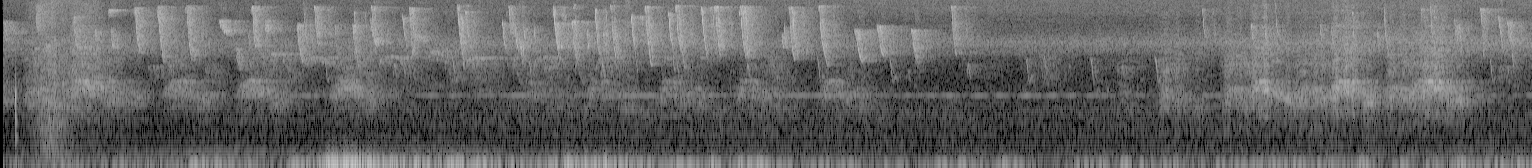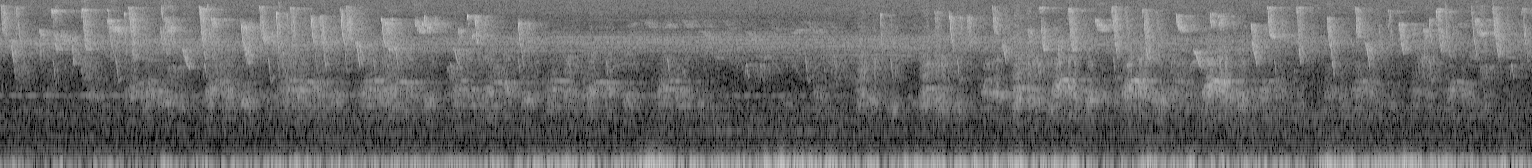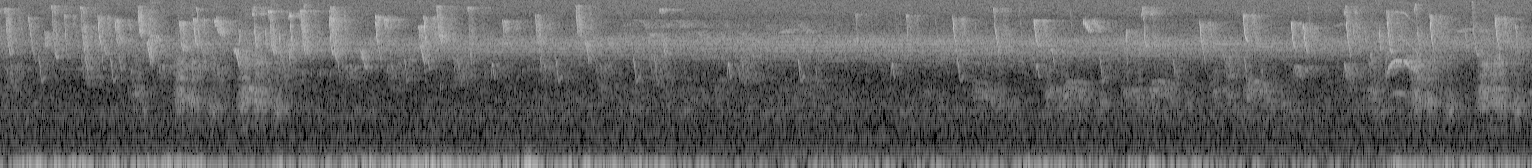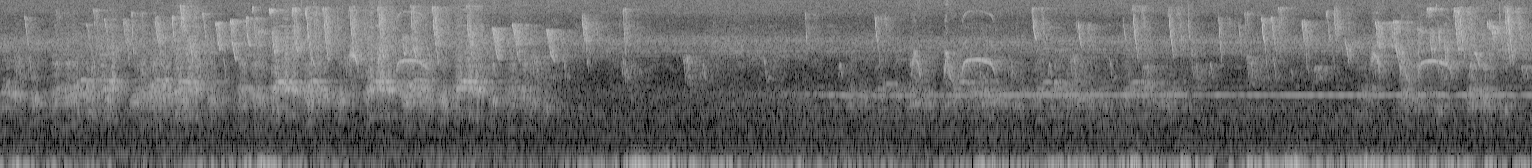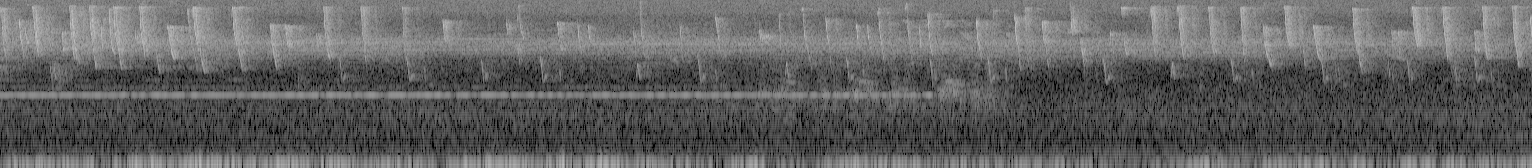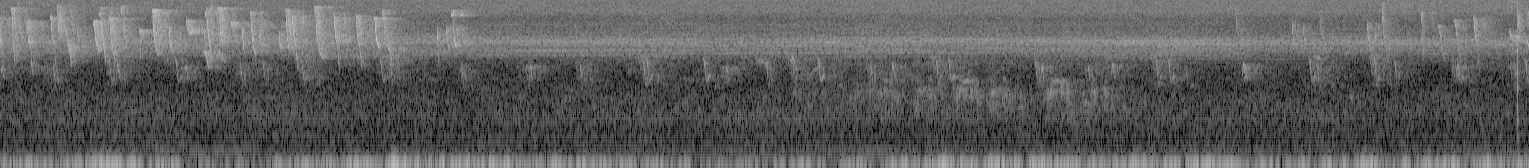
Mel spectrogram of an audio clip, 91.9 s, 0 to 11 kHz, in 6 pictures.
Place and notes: Praia do João Paulo
Birds of Florianópolis at 6am. One can hear the backgroud sound of the highway.
Florianopolis, Brazil, Birds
